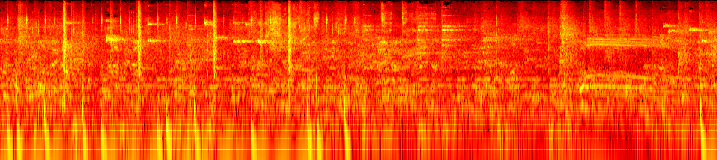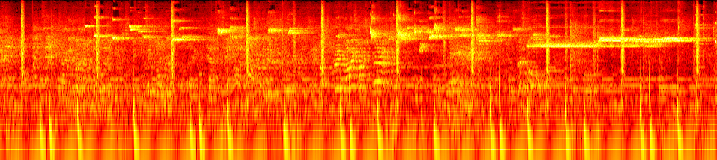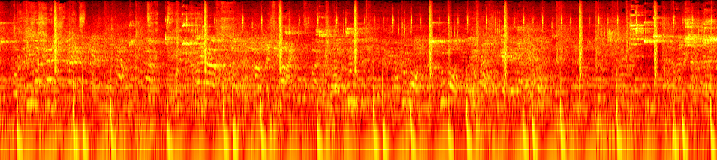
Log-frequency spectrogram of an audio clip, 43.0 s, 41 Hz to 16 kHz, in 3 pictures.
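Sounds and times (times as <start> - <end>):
sneaker squeaks: 0.0 - 10.1, 10.8 - 38.9, 39.6 - 43.0
players' voices: 0.0 - 43.0.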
